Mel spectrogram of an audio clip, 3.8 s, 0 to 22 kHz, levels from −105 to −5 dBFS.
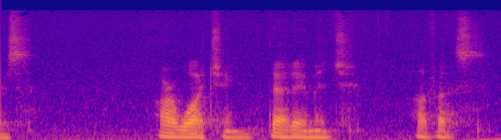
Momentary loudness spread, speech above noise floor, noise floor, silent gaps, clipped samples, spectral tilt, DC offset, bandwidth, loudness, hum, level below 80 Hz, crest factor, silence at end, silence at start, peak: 17 LU; 27 dB; -63 dBFS; none; under 0.1%; -6.5 dB/octave; under 0.1%; 16 kHz; -38 LUFS; none; -58 dBFS; 22 dB; 0 s; 0 s; -18 dBFS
